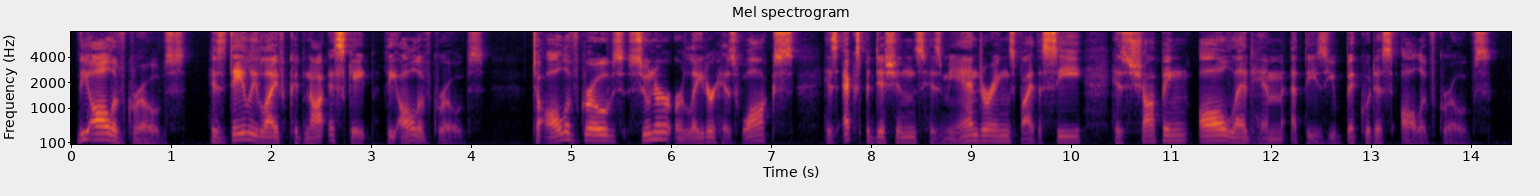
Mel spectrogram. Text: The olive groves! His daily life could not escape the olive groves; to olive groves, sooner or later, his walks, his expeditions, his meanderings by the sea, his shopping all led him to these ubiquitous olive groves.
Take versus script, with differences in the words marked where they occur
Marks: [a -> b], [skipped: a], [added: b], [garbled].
The olive groves! His daily life could not escape the olive groves; to olive groves, sooner or later, his walks, his expeditions, his meanderings by the sea, his shopping all led him [to -> at] these ubiquitous olive groves.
